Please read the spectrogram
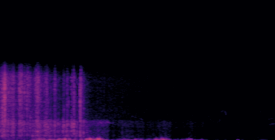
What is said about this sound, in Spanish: Y salió un pájaro volando con un ímpetu recién. Como si le tuviera miedo al sorete que estaba por largar después de que escuchó lo que dije.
